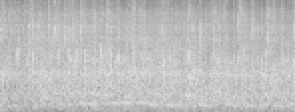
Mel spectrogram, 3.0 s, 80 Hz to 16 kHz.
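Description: A school audience applauds loudly and steadily throughout at a middle school's March 18 Çanakkale commemoration show in Kars; the clapping is dense, close and continuous with no voices.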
